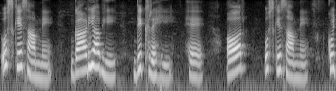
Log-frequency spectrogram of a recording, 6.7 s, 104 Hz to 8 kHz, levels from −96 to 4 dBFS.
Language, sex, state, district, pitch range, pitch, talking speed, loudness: Hindi, female, Himachal Pradesh, Shimla, 200-300 Hz, 250 Hz, 105 wpm, -16 LUFS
